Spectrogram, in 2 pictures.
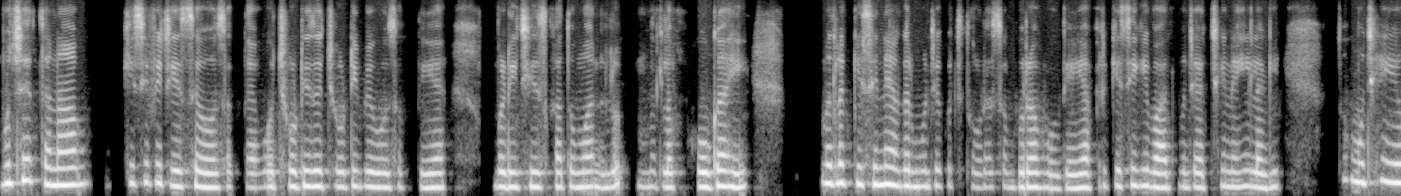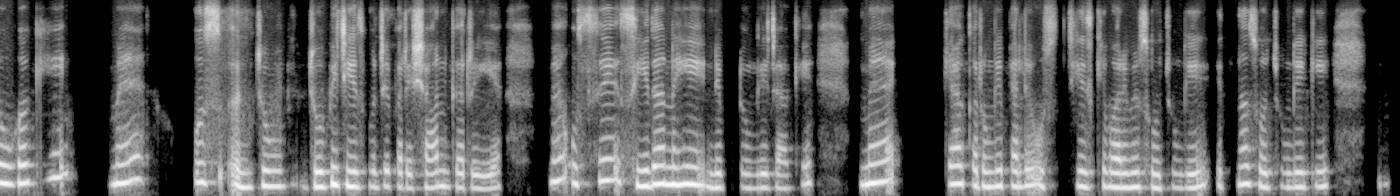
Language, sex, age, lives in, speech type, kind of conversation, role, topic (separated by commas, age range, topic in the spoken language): Hindi, female, 20-24, India, conversation, advice, user, तनाव के समय आपकी भूख कैसे बदलती है और आपकी खाने की आदतें कैसे गड़बड़ हो जाती हैं?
